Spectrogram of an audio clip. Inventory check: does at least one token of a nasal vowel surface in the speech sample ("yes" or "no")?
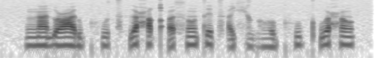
yes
